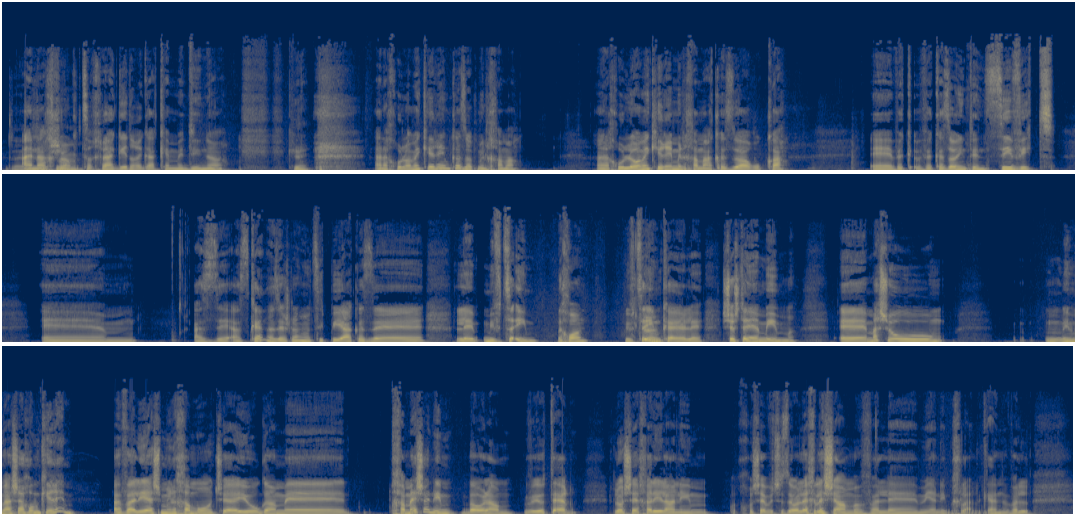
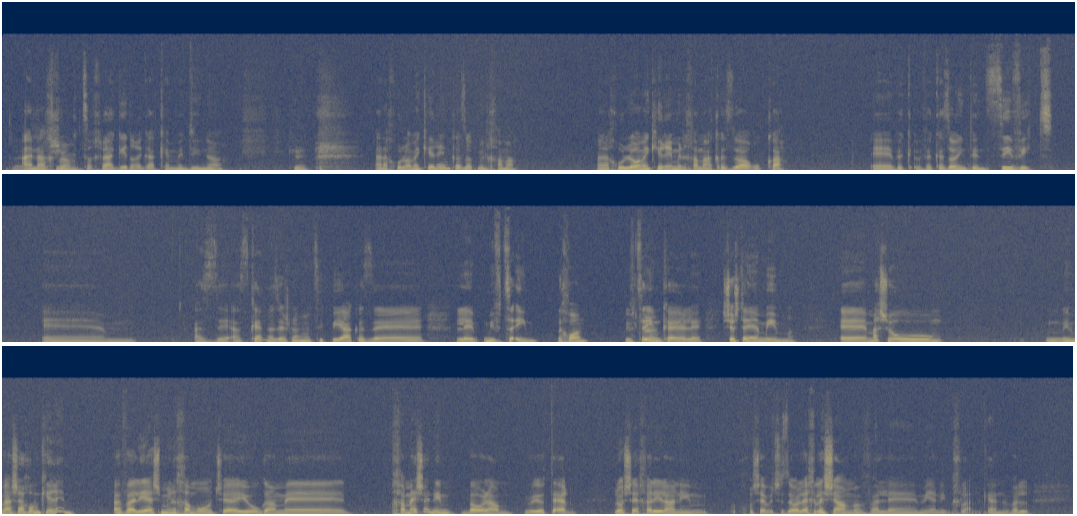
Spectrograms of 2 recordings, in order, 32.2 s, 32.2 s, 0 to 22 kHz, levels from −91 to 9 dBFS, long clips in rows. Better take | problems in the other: first | hiss; noticeable; throughout; 20 dB below the speech

